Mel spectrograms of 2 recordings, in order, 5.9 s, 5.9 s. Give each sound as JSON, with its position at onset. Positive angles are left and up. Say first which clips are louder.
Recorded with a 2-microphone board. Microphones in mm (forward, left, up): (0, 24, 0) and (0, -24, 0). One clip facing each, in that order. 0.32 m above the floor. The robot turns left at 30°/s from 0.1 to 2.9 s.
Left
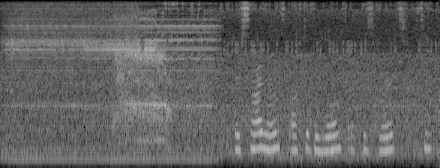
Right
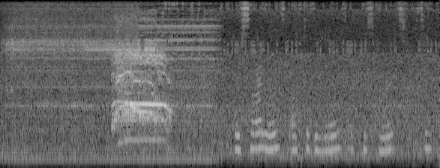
{"t": 1.5, "sound": "a scream", "louder": "right 11 dB", "side_deg": -70}
{"t": 3.1, "sound": "a woman speaking", "louder": "left 3 dB", "side_deg": 40}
